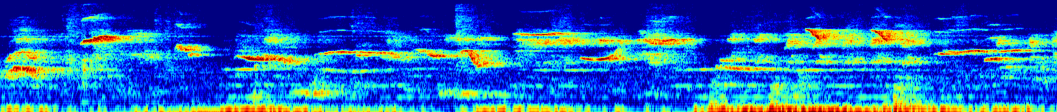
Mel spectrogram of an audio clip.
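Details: Oriental magpie-robin delivering quick, high whistled notes and sharp upward and downward slurs in short, lively phrases over a steady low rumble.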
